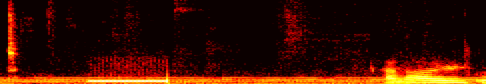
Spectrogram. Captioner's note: phone rings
